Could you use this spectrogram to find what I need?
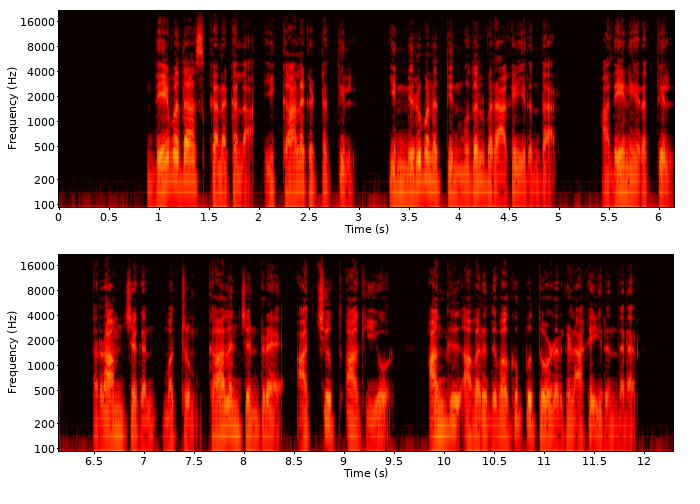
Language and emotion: Tamil, neutral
